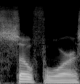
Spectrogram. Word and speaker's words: SOFR: Now, this is a bit more technical, but this transition from LIBOR to SOFR. I guess is how you pronounce this acronym, S-O-F-R. SOFR. Yeah. So I don't know a lot about this.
